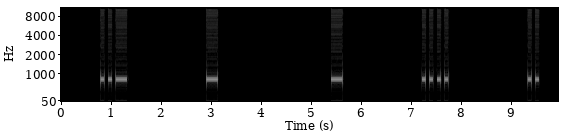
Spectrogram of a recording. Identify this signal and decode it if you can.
Morse code, heard as a keyed tone, about 16 wpm, spaced as for 5 wpm, 800 Hz. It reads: UT THI
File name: CW Code Groups @5WPM / QSOs / QSO WD0FBT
